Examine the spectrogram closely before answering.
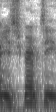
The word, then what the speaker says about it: Yastrzemski: Carl Yastrzemski.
